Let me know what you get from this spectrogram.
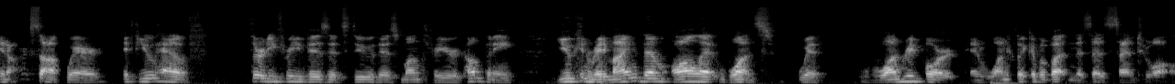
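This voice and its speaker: A man speaks with a Midwestern accent. His pace is fairly slow. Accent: Midwestern, noted as close to Canadian. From US Midwest, Dubuque, Iowa. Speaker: HVAC software company representative. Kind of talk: casual podcast interview.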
